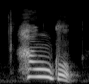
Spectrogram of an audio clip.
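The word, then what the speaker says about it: 한국: plida and next we have huk huk H hanguk so it's the name of South Korea South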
